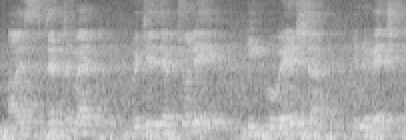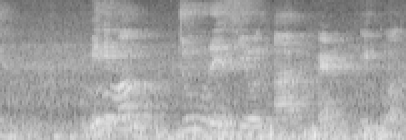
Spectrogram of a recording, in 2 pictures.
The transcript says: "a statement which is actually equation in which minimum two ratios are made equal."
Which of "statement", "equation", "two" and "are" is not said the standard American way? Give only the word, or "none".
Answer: equation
